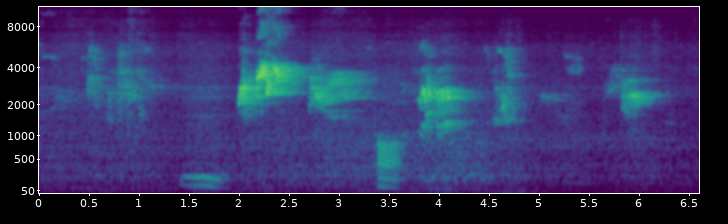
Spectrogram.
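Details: Red-whiskered bulbul gives bright chirps and short warbled phrases, with a brief low human voice between notes.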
